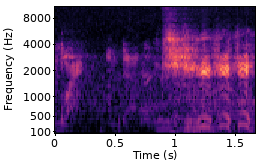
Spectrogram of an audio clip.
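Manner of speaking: swooping cartoon-style dying noise. Acting out dying with comic book sounds: comic-book death impression. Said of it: "that's my impression of dead".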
